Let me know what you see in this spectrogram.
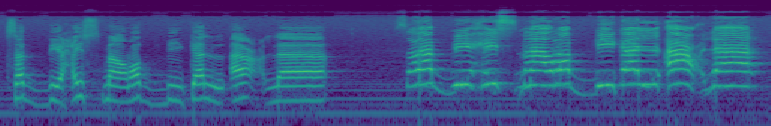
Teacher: یہاں وقف کی صورت میں اعلیٰ کھڑا کر کے پڑھیں گے، حالانکہ اوپر زبر آپ کو نظر آتی ہے، لیکن وقف کی صورت میں ایک الف کے برابر آواز اوپر کھینچیں گے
